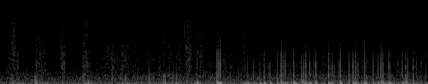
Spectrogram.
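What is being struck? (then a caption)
Soft polyurethane foam squishy toy shaped like a cake. Long red nails scratch and tap quickly over the surface of a solid, hand-sized pink and white unicorn cake squishy made of soft polyurethane foam with a yellow horn, held close to the microphone. Soft, dull scratching gives way to a fast, uneven run of short, muffled taps with a low, thumpy body and little brightness.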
